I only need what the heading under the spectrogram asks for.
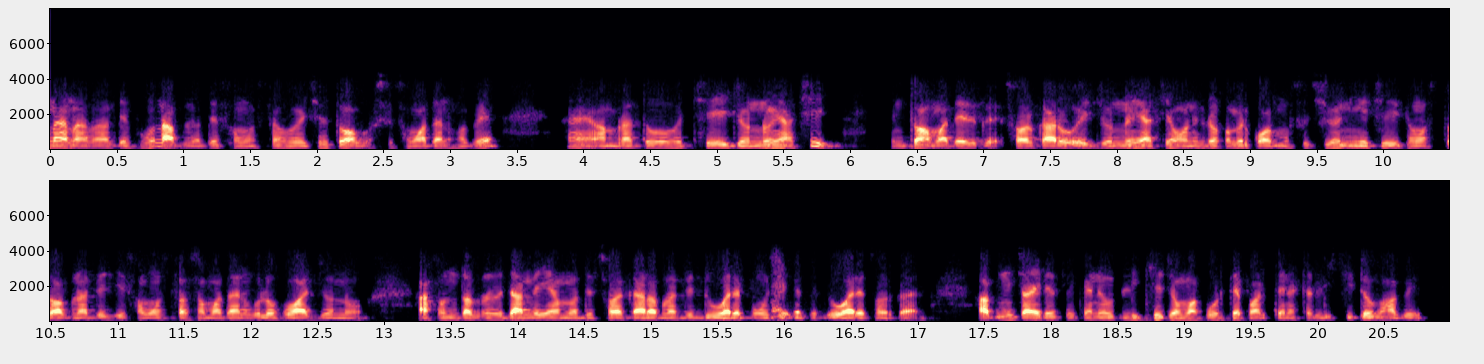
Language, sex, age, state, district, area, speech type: Bengali, male, 30-45, West Bengal, Purba Medinipur, rural, conversation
